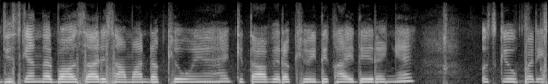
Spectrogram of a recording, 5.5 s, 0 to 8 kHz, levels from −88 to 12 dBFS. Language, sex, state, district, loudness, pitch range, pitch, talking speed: Hindi, female, Uttar Pradesh, Varanasi, -17 LUFS, 245-260 Hz, 255 Hz, 210 wpm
